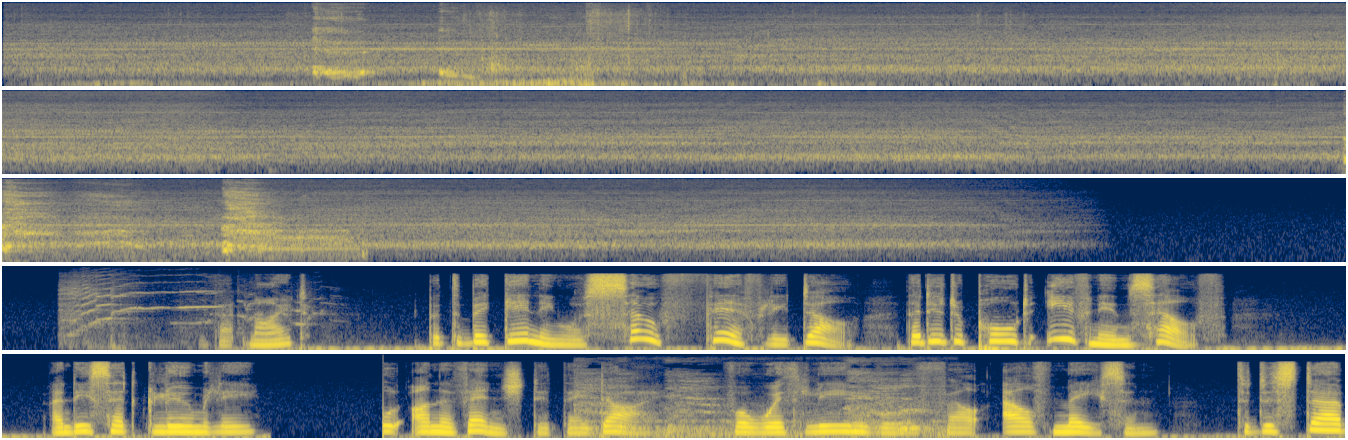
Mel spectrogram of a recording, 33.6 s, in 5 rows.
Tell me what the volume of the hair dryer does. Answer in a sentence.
The loudness of the hair dryer stays about the same.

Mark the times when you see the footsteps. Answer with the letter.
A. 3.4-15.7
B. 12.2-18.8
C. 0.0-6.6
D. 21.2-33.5
C.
